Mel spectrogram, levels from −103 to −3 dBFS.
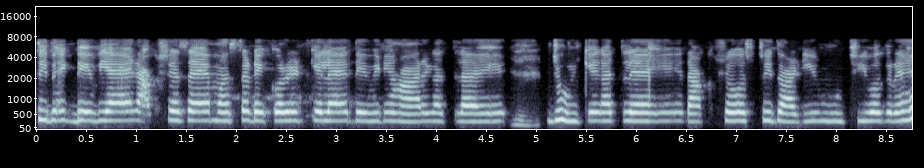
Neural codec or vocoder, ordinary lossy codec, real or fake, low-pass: vocoder, 22.05 kHz, 80 mel bands, HiFi-GAN; none; fake; 7.2 kHz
